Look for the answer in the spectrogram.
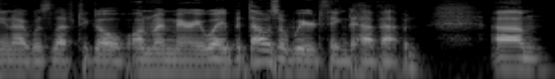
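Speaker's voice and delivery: usual speaking voice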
